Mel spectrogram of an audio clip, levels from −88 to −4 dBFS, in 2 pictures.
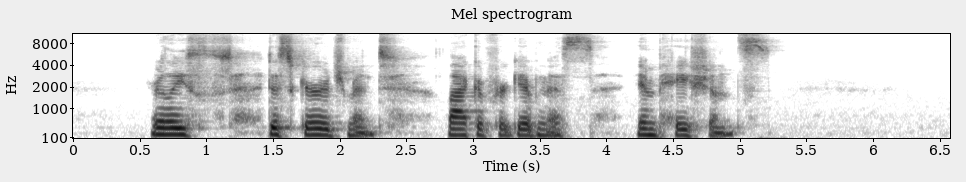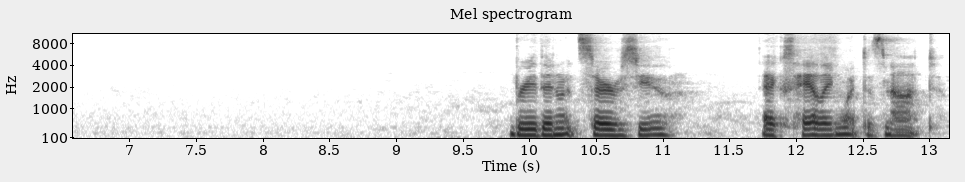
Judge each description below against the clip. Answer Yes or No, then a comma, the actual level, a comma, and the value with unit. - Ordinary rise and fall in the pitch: No, narrow, 2.1 semitones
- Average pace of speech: No, slow, 70 wpm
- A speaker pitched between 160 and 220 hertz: Yes, high, 190 Hz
